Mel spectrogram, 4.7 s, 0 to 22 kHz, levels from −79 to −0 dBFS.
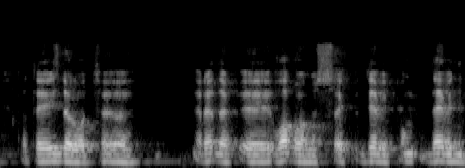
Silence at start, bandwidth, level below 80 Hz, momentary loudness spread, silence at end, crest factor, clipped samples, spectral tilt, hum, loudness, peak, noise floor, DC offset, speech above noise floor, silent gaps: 0.25 s; 8.4 kHz; -68 dBFS; 9 LU; 0 s; 18 dB; under 0.1%; -6 dB/octave; none; -28 LUFS; -10 dBFS; -59 dBFS; under 0.1%; 32 dB; none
